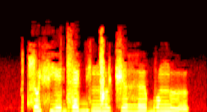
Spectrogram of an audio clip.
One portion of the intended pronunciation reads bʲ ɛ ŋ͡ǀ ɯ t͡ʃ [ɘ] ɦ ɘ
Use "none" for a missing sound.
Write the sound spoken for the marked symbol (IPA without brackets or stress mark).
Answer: ɘ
